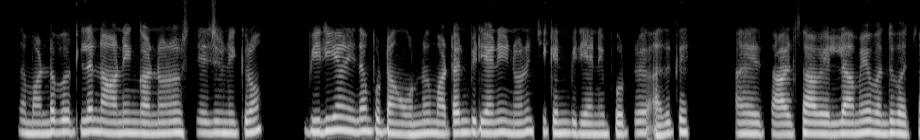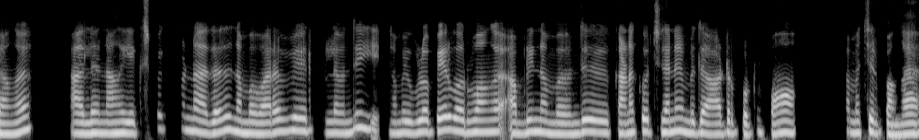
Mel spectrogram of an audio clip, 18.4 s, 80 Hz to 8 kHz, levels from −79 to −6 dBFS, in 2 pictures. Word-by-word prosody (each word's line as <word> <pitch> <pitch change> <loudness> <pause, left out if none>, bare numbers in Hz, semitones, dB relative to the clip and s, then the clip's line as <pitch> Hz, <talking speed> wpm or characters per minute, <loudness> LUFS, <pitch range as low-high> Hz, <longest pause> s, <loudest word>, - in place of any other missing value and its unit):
அந்த 195 - -6
மண்டபத்துல 200 +2 0
நானும் 185 0 +1
எங்க 185 0 0
அண்ணனும் 185 +1 0
ஸ்டேஜ்ல 190 -1 -3
நிக்கறோம். 195 +5 -1 0.5
பிரியாணி 215 +2 +2
தான் 215 -1 +1
போட்டாங்க. 190 -4 0
ஒண்ணு 175 +2 +1
மட்டன் 185 +2 +1
பிரியாணி. 190 -1 +1
இன்னொன்னு 185 +2 0
சிக்கன் 190 -2 0
பிரியாணி 175 -1 0
போட்டு, 180 +2 -2 0.2
அதுக்கு 180 +6 0 0.6
அ - - -1 0.3
தால்சா 170 +2 0 0.2
எல்லாமே 180 +2 +2
வந்து 180 +1 +1
வச்சாங்க. 175 +1 0 0.6
அதுல 180 +1 +3
நாங்க 185 +1 +2
எக்ஸ்பெக்ட் 240 +7 -10
பண்ணாதது 205 -3 +1
நம்ம 185 -1 +2
வரவேற்புல 210 +1 0
வந்து, 200 +9 -1 0.3
நம்ம 185 +1 -1
இவ்ளோ 200 +2 +2
பேர் 230 +2 +4
வருவாங்க 205 +1 +2 0.2
அப்பிடின்னு 200 +3 +1
நம்ம 180 -1 0
வந்து 195 +4 +2 0.3
கணக்கு 195 +4 +1
வச்சு 200 0 -8
தானே 210 +2 +2 0.2
இது 190 - +2
ஆர்ட்ர் 185 +2 -2
போட்ருப்போம். 185 +2 0 0.6
சமைச்சு 190 +1 -1
இருப்பாங்க. 170 -3 0
190 Hz, 145 wpm, -23 LUFS, 180-200 Hz, 0.6 s, பேர்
